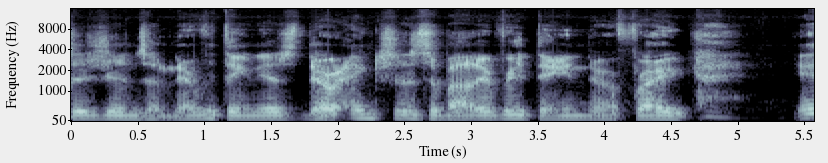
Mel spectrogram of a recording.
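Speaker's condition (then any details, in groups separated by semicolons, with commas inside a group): Friedreich's ataxia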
